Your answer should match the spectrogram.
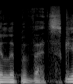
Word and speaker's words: Lipovetsky: We got Gary and Valeria Lipovetsky.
